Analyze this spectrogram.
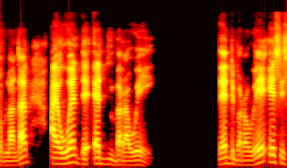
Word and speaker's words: Edinburgh: to the University of London I went the Edinburgh way the Edinburgh way ACC has also made arrangements with Edinburgh it's pronounced as Edinburg I would rather written as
